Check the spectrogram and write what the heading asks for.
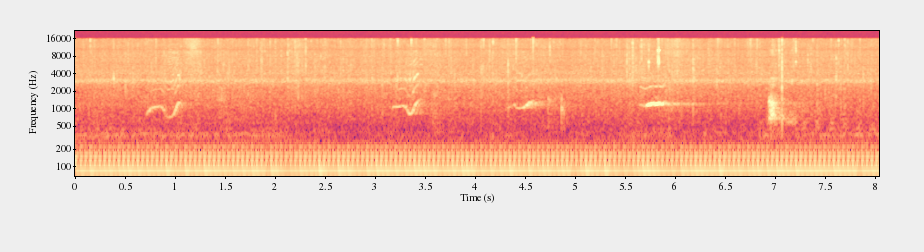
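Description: Raccoons in a tree giving short, squeaky rising-and-falling chirps, four or five of them a second or so apart, one drawn out a little longer, as they squabble. A steady low drone runs under them, and a sharp click comes near the end.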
